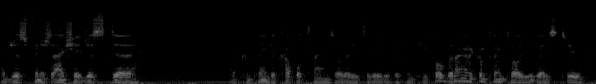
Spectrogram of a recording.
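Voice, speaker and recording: Speaking at a very fast pace, a man uses lively intonation in a somewhat breathy, very deep, low-pitched voice. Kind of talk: casual live-stream commentary while drawing. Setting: live stream from home. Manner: rambling, hesitant with many fillers; mumbling, trailing off. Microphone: too quiet at first, volume raised.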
